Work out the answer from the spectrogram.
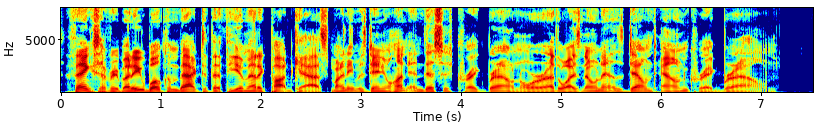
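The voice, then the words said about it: Radio announcer voice. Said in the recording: “You definitely have a cool radio voice”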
